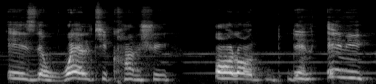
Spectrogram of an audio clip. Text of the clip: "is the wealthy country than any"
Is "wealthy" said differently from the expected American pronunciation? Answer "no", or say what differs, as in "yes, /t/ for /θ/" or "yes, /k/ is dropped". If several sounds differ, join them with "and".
yes, /t/ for /θ/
